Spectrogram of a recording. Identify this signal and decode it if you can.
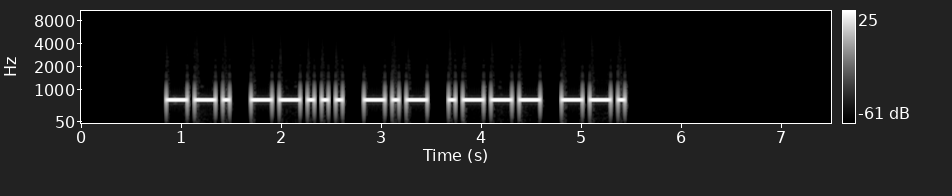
Morse code, heard as a keyed tone, about 17 wpm, 700 Hz. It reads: G7KJG
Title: DXCC-100 Call Signs - 5 Characters - Repeated 3x - 17wpm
